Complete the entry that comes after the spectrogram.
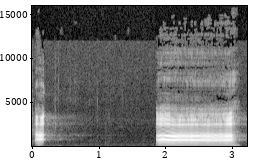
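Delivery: long, loud, drawn-out mock uh; imitated blank child; clueless kid. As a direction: hold the uh like a kid with no answer. Imitates boy lost for answer.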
